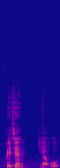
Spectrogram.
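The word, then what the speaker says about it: Geuzaine: 크리스토프 뭐라고 돼 있죠 발음이 안 돼서 찾아봤더니 어 크리스토프 괴제이라고 읽으면 된답니다 벨기에 교수님이시다 크리스토프 젠 이분이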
